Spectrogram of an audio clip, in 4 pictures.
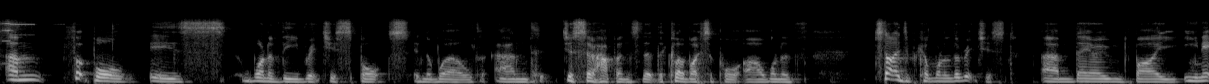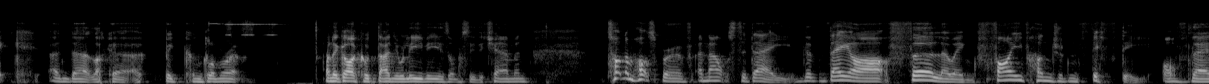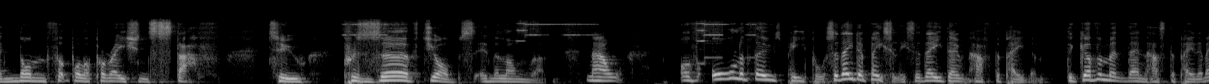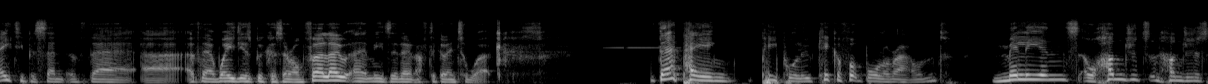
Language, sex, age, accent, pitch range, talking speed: English, male, 30-49, British, 125-175 Hz, 165 wpm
